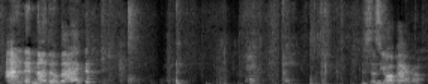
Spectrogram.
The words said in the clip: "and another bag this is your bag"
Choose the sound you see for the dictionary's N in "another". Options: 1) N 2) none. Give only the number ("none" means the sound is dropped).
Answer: 1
